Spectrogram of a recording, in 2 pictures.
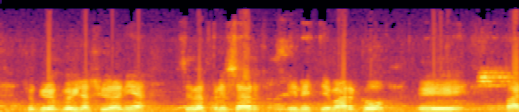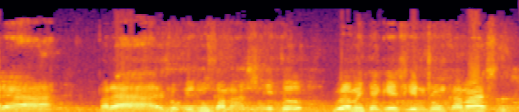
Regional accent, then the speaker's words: Argentina; Creo que tenemos que pensar, como argentinos, que por este camino vamos al desastre.

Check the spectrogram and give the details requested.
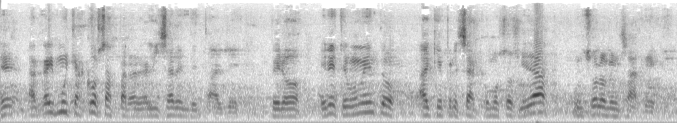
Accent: Argentina; Creo que tenemos que pensar, como argentinos, que por este camino vamos al desastre.

